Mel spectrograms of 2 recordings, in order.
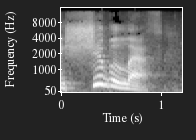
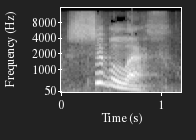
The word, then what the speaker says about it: Shibboleth: Now, for some reason, because of a certain dialect in those days, there was a certain group of people that was unable to say Shibboleth. They said Sibboleth.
